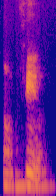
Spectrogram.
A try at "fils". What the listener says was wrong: Oui. La L no se pronuncia.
